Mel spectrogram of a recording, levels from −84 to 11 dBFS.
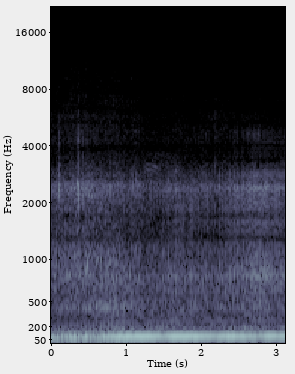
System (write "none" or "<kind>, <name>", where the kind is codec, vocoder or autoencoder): none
